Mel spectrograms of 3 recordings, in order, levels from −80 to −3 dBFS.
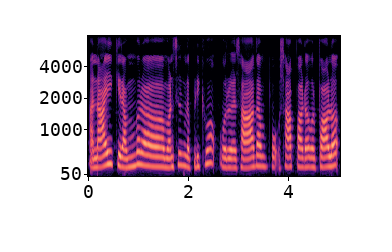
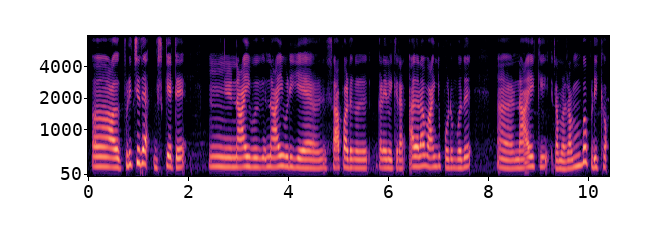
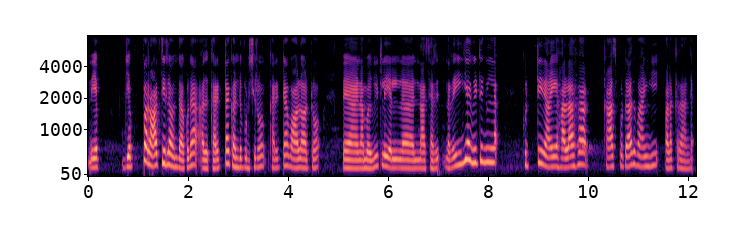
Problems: background sounds at intervals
